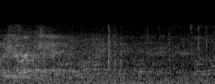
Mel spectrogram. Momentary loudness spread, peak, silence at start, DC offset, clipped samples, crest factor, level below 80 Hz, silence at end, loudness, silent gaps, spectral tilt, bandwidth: 12 LU; -18 dBFS; 0 s; under 0.1%; under 0.1%; 18 dB; -52 dBFS; 0 s; -37 LUFS; none; -3.5 dB/octave; 11.5 kHz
